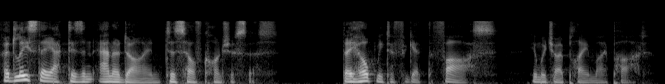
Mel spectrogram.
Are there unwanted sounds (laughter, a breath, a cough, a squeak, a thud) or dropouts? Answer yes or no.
no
